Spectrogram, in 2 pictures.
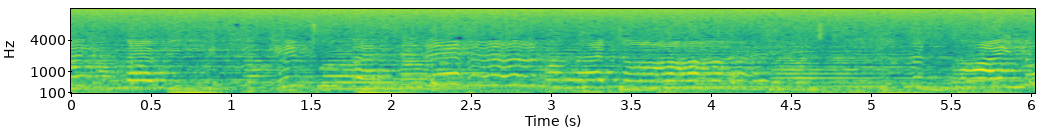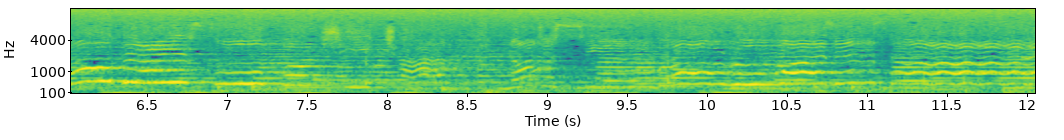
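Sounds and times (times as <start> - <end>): instrumental accompaniment: 0.0 - 12.0
operatic soprano singing: 0.0 - 12.0.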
